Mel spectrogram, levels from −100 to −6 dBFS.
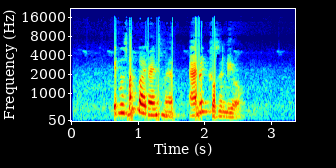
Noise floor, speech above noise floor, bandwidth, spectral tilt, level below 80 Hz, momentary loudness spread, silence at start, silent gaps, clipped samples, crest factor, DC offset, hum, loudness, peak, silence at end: -55 dBFS; 37 dB; 16 kHz; -6 dB/octave; -54 dBFS; 11 LU; 0.65 s; none; under 0.1%; 18 dB; under 0.1%; none; -18 LUFS; -2 dBFS; 0.8 s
